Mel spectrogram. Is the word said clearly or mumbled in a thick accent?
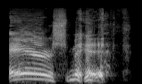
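mumbled. The word is mumbled in a thick regional accent. This is the speaker's own old way of talking. The speaker calls it wrong. "I can't understand a word you're saying"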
